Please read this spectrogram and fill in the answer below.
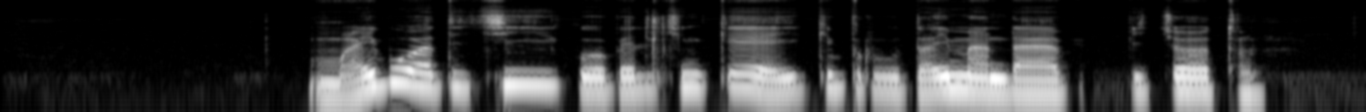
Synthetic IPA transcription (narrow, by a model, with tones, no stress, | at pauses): ma˨ɪ˦bwa˨ti˦t͡ʃi˦ko˨bɛ˨lt͡ʃi˦ŋkɛ˦i˦ki˦bɾu˨tɔ˨ɪ˦ma˨nda˨pi˦t͡ʃɔ˦tɔ˨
